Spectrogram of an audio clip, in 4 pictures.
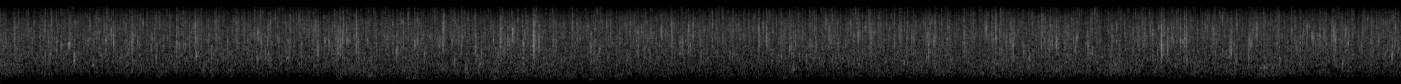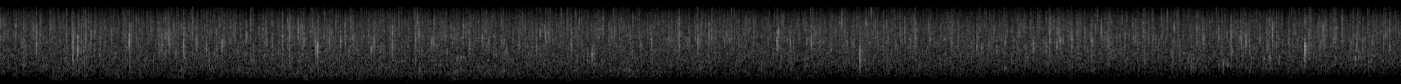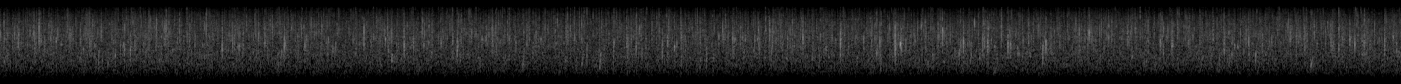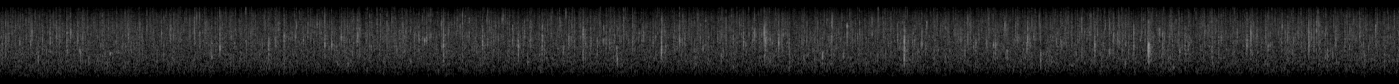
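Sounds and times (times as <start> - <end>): steady rain: 0.0 - 56.0.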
